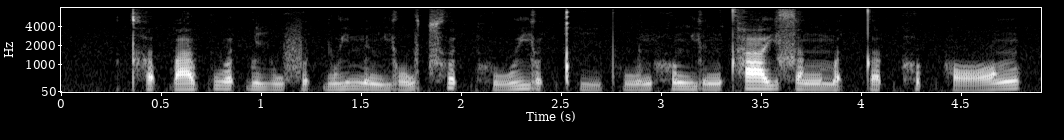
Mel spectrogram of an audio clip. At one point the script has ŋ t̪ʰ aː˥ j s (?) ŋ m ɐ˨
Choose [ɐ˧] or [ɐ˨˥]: ɐ˧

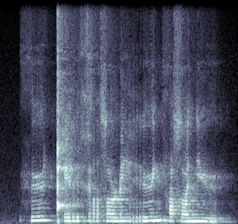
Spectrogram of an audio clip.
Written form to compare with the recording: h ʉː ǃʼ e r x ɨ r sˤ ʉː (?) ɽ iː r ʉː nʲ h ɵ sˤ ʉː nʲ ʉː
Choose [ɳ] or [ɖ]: ɳ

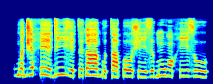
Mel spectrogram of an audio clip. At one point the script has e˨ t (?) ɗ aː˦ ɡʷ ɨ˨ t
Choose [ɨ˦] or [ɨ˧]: ɨ˧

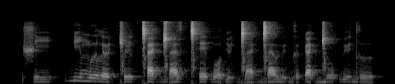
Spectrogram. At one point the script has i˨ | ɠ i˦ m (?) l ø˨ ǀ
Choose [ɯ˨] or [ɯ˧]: ɯ˧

